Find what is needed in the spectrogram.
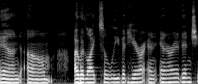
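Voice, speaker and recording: At a moderate pace, a woman speaks with a fairly low pitch. Her intonation stays monotone and flat. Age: 70s. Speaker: tenant speaking at public comment. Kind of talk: public comment at council meeting.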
